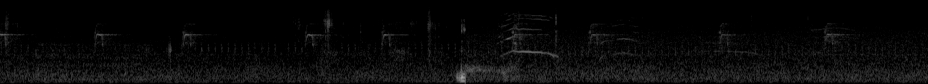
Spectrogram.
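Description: A small bird chirping steadily, about one short, high chip a second, with a brief louder call with falling pitch about five seconds in.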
